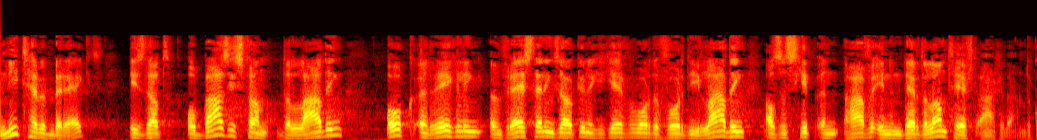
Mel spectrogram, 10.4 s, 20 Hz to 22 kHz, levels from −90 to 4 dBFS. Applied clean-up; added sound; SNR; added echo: none; none; none; none.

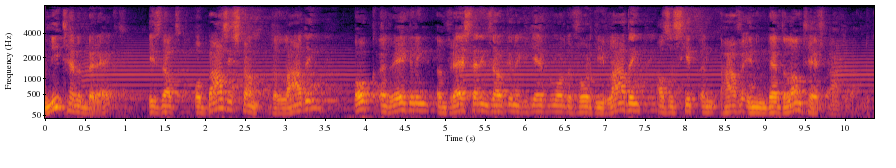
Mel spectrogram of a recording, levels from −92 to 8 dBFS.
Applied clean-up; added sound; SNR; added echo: none; Trumpet; 16 dB; reverberation time 1.9 s.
